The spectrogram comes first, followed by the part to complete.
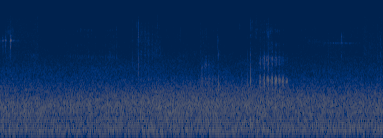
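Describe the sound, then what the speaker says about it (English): A cat meows in a room, brief faint calls rising over a steady hiss of background noise, with no one talking. "this cat is crazy"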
